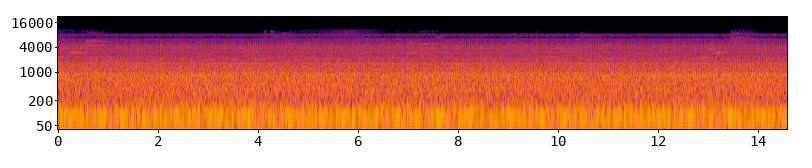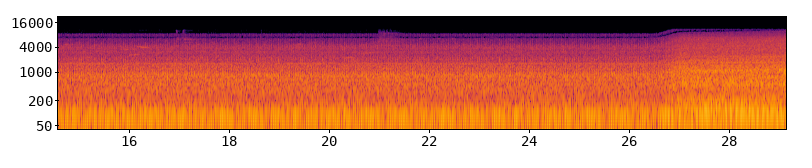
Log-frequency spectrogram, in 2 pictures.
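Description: A tractor engine idles with a steady low rumble.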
